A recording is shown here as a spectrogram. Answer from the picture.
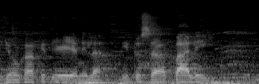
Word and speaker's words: Baley: cafeteria nila dito sa By. So tama yung hula ko kanina B talaga yung pronunciation nung ano nung place. So hindi Bailey it's B pala.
